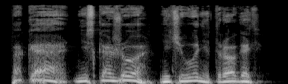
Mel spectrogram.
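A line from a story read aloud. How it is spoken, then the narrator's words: Growl. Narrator (Russian): рыкнул на Малка господин Лок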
